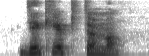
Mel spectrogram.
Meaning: plural of décryptement
- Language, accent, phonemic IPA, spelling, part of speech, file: French, Canada, /de.kʁip.tə.mɑ̃/, décryptements, noun, LL-Q150 (fra)-décryptements.wav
